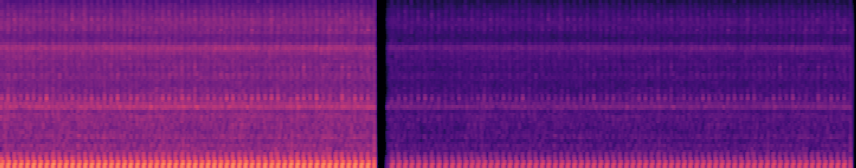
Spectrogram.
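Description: Kawasaki Teryx KRX side-by-side's parallel-twin engine running at low speed with an even, fast pulsing beat. A little before halfway the sound cuts out for an instant and comes back much quieter.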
